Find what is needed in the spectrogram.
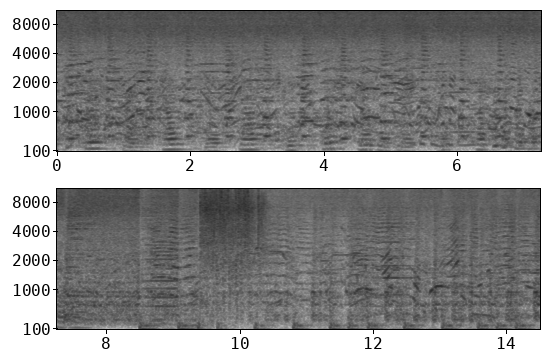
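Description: Brass band music with a deep bass line that turns into a strong, evenly repeating beat about eight and a half seconds in, over the hiss of the burning fireworks tower's spark fountains, with a brief louder rush of hiss about two-thirds of the way through.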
